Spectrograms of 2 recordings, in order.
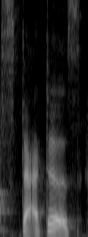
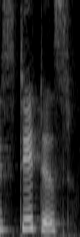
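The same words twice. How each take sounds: First: Status with a short a as in cat, STAT-us; wrong pronunciation. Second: Status with a long ay sound, STAY-tus; correct pronunciation. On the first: Teacher showing the wrong form, slowly. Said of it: "not status". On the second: Teacher giving the correct form to learners. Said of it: "it should be status". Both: Shown as a demonstration.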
